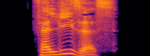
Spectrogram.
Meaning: genitive singular of Verlies
- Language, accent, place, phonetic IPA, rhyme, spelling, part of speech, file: German, Germany, Berlin, [fɛɐ̯ˈliːzəs], -iːzəs, Verlieses, noun, De-Verlieses.ogg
